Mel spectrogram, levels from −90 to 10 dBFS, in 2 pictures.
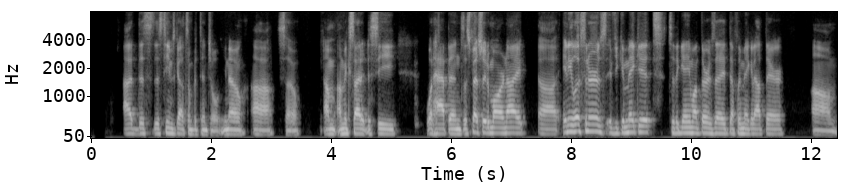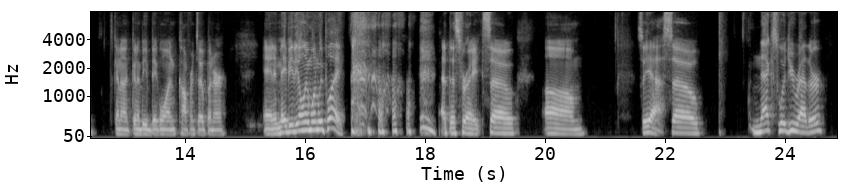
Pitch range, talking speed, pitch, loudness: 110-145 Hz, 170 wpm, 120 Hz, -19 LUFS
